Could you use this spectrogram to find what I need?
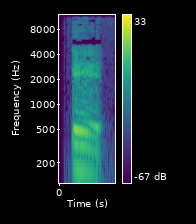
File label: japanese alphabet "we"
